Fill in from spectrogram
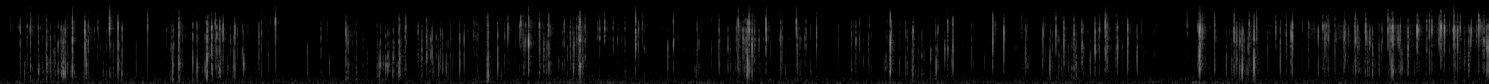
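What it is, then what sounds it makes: Crinkled plastic film. A crumpled clear plastic sheet is crinkled with the fingertips of both hands. The result is a steady run of dense, bright crackles and crisp snaps, with no low rumble, and it comes in uneven bursts over the whole clip.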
